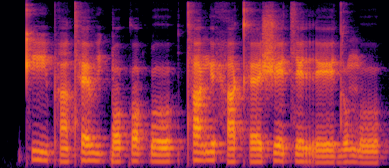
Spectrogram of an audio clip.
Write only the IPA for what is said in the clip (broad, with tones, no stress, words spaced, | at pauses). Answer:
kʰiː˦˨pʰã˨tʰɛ˦βi˨ k͡pɔ˨kɔ˦ k͡po˦ | tʰa˦ŋɪ˦ ha˨kʰɛ˨ʃe˦˨ t͡se˦reː˨ do˦ŋo˨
